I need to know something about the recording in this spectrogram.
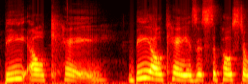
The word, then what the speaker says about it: BLK: It's not by accident that there's some weird dating app out there that caters to the black community that's called BLK, which rhymes with MLK.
